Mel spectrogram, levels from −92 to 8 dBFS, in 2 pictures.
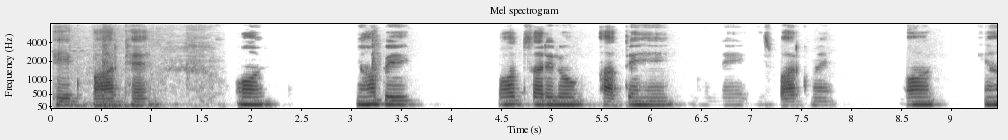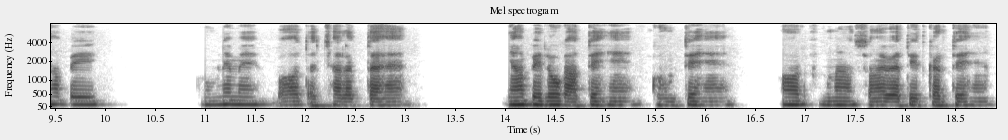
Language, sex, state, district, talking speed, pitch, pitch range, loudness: Hindi, male, Bihar, Jamui, 110 wpm, 130 Hz, 120-135 Hz, -21 LUFS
